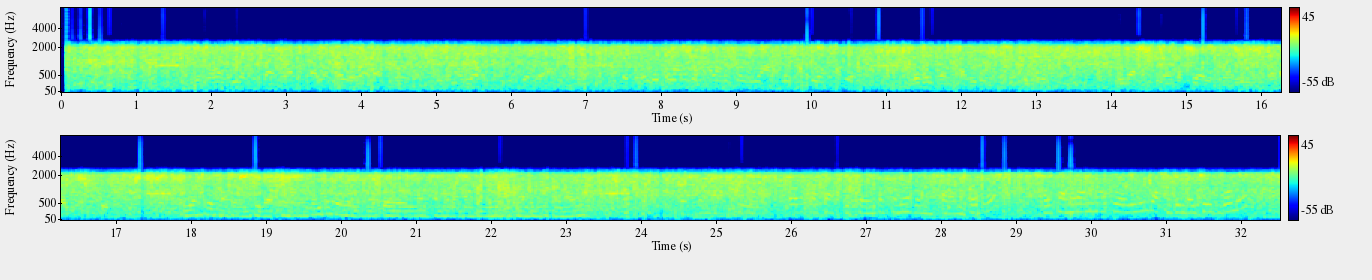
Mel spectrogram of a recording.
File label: Radio Nacional, Majadahonda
